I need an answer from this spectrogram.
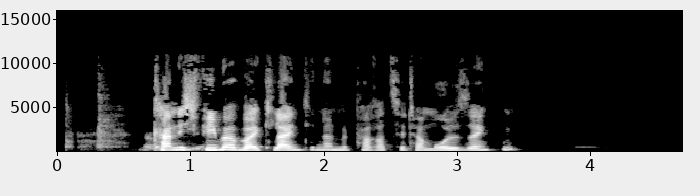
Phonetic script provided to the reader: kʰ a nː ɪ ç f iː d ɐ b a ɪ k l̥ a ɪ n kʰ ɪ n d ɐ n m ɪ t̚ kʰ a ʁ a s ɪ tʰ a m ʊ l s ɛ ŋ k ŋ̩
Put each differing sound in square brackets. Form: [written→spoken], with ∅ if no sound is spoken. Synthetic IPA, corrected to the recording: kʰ a [nː→n] ɪ ç f iː [d→b] ɐ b a ɪ k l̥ a ɪ n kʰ ɪ n d ɐ n m ɪ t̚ [kʰ→pʰ] a ʁ a [s→t͡s] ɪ tʰ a m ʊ l [s→z] ɛ ŋ k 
